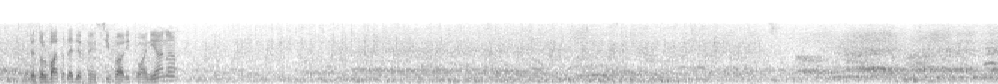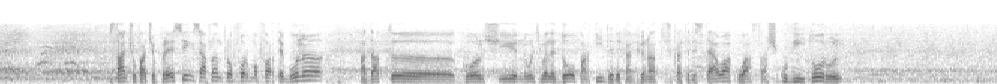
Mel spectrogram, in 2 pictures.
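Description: A stadium crowd murmurs and chants steadily in the distance.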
